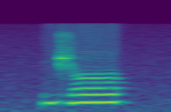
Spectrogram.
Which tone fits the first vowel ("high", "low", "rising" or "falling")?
high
